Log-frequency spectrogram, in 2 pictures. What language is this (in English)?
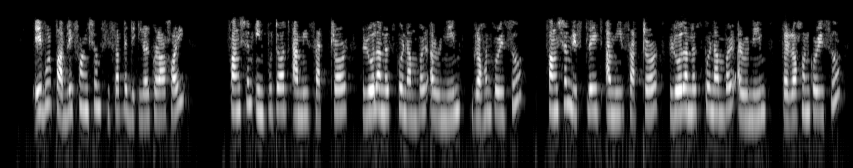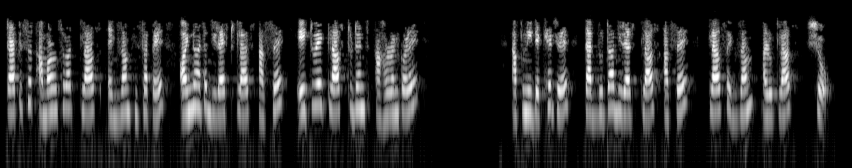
Assamese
